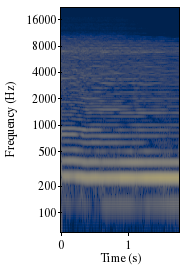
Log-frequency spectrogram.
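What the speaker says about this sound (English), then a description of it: "Then he goes to 3rd fret on the A string and does the bend and release." An electric guitar note is bent upward and released on the third fret of the A string, a single sustained tone ringing alone with a slight rise toward the end.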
